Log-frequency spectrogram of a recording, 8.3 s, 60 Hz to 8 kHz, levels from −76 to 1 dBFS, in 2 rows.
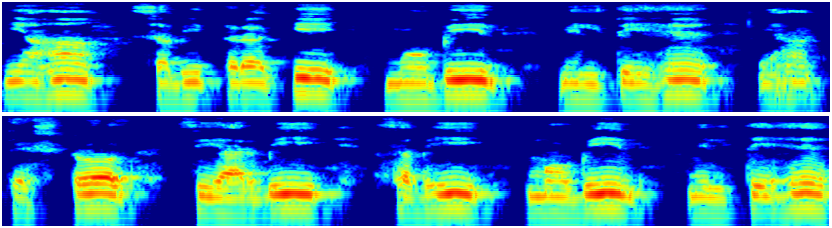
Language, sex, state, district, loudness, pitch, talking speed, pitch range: Hindi, male, Bihar, Saran, -21 LUFS, 120 Hz, 110 wpm, 110-130 Hz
